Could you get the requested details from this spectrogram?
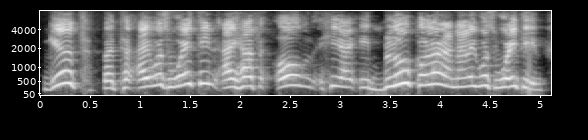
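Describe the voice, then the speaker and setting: High-voiced woman with a Basque accent. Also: lively intonation. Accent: Basque Spanish. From Basque Country, northern Spain. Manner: halting non-native English. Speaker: film-maker guest in live chat. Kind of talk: casual live video chat. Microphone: video call. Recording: dull lo-fi video-call audio.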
